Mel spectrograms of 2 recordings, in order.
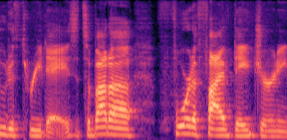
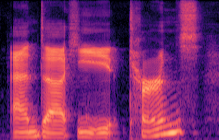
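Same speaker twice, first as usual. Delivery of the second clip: ordinary delivery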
